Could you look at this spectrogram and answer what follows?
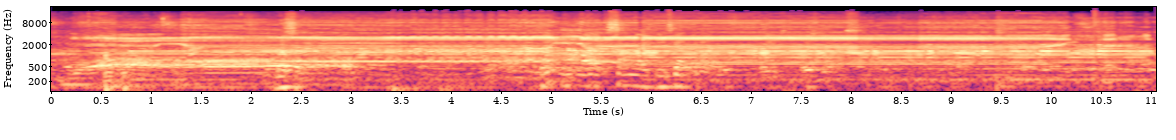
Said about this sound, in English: Well, that's Mongolian throat singing.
